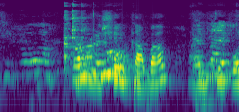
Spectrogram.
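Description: Plates and cutlery clinking while food is served from a table of dishes, under a voice that comes in about half a second in.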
